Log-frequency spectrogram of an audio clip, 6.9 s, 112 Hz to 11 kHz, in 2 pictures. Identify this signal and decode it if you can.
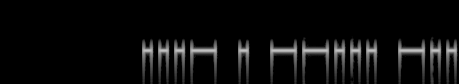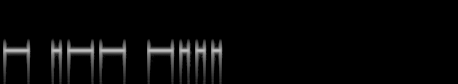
Morse code, heard as a keyed tone, about 21 wpm, 700 Hz. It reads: VE7XWB
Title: DXCC-100 Call Signs - 6 Characters - 20wpm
